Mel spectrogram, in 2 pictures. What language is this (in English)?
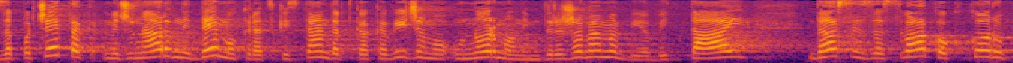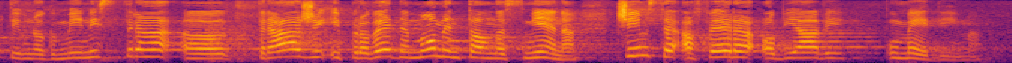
Croatian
